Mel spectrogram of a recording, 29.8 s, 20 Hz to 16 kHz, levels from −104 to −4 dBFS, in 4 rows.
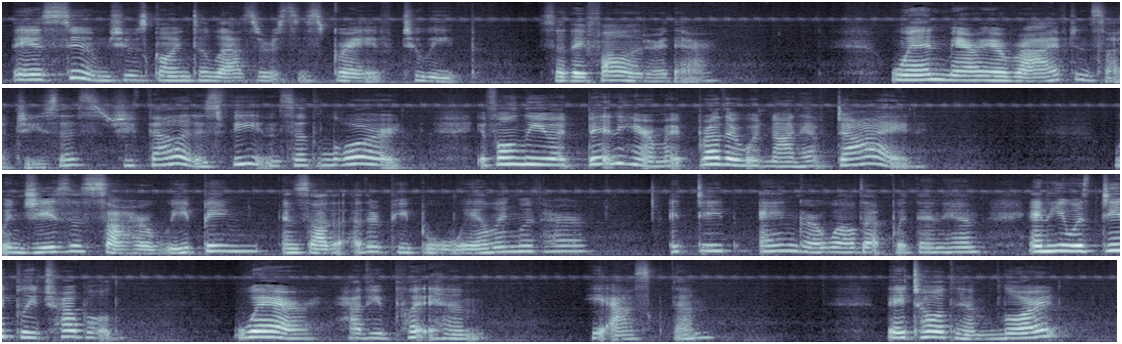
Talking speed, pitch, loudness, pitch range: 155 wpm, 220 Hz, -28 LUFS, 185-255 Hz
